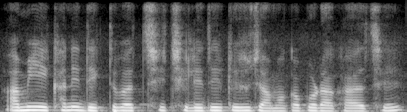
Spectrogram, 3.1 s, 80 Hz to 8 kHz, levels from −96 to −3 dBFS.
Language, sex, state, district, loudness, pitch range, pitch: Bengali, female, West Bengal, Cooch Behar, -14 LUFS, 205-225 Hz, 215 Hz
